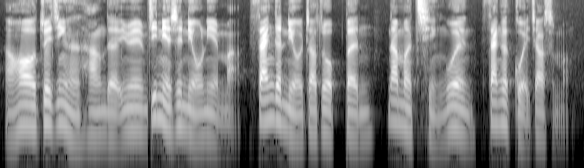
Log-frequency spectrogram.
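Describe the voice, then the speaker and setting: A man's voice: fairly low pitch, lively intonation, fairly quick, no room sound. Playful Taiwanese-accented man with a dry sound. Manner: playful, teasing. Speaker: co-host and quizmaster. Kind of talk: casual banter.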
